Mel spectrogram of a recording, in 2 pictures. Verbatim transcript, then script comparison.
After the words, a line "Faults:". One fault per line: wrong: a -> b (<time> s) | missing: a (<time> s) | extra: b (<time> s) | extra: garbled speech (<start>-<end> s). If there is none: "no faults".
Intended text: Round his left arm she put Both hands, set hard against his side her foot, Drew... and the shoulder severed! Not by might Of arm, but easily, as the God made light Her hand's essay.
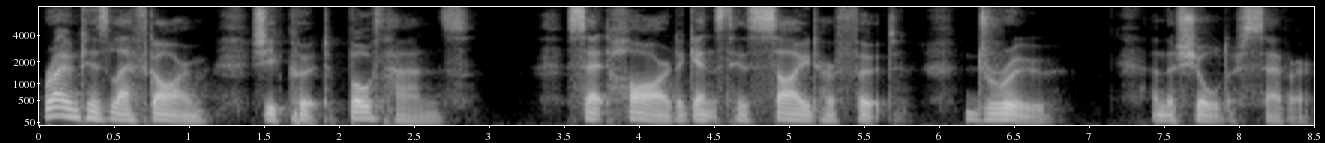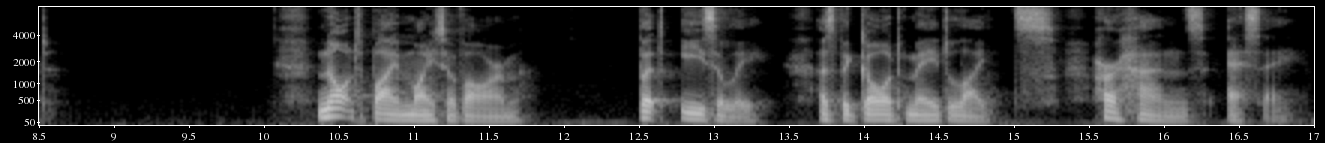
Round his left arm she put Both hands, set hard against his side her foot, Drew... and the shoulder severed! Not by might Of arm, but easily, as the God made lights Her hand's essay.
Faults:
wrong: light -> lights (14.6 s)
